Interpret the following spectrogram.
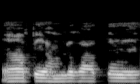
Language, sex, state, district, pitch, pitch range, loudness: Hindi, male, Bihar, Araria, 145 Hz, 145-150 Hz, -15 LUFS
